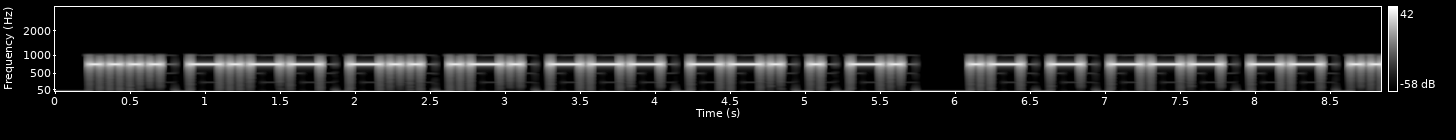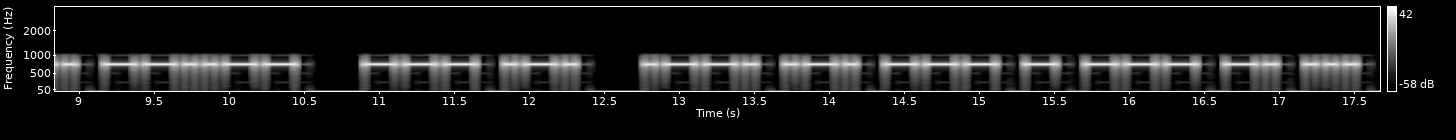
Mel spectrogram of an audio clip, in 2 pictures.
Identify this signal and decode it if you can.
Morse code, heard as a keyed tone, about 18 wpm, 750 Hz. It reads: HYDROGEN ATOMS, OR PROTONS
